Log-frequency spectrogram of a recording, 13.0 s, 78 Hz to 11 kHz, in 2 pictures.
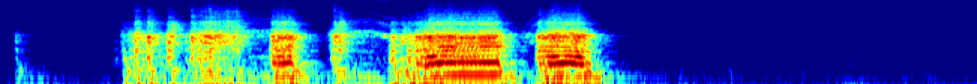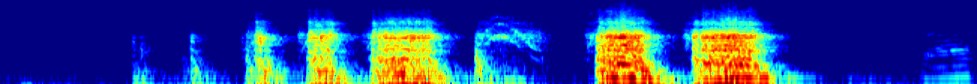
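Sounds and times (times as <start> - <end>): power drill bursts: 0.8 - 4.2, 8.2 - 11.8.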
